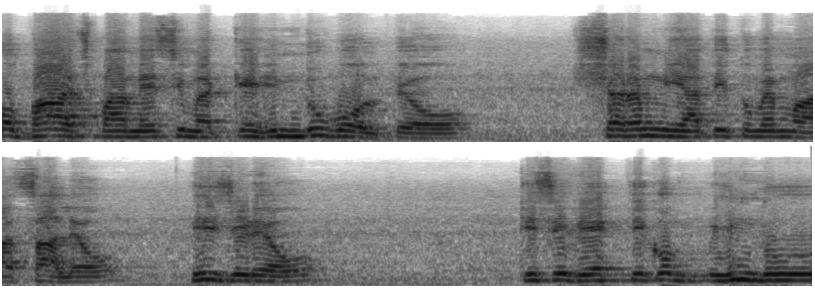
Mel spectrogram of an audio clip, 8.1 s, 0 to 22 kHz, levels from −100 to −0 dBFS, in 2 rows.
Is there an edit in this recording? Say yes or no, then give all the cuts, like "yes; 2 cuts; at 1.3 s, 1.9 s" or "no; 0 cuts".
no; 0 cuts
